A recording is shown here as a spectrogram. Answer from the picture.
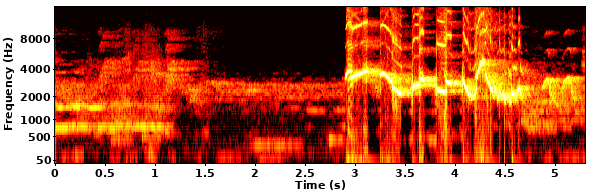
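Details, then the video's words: Morning ngeplong of an Oriental magpie-robin, used as a lure so others will answer; soft distant whistles lead into a loud, nearly two-second flurry of fast, bending whistled notes ending in a held tone. "Suara ngeplong Kacer di pagi hari, pancingan Kacer agar mau nyaut bunyi!!"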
